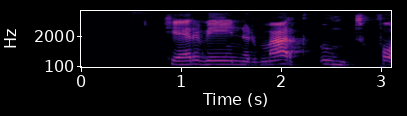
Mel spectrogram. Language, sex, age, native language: Icelandic, female, 30-39, Icelandic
